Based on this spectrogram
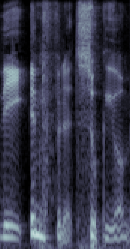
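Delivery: low, deep, dropped villain voice. Recapping a scene, the speaker attempts Madara's low voice. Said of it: "I can't do Madara's low voice".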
